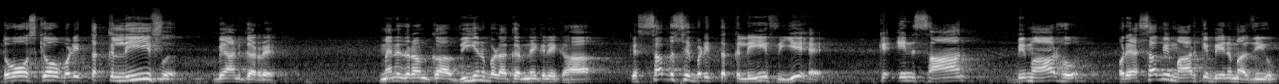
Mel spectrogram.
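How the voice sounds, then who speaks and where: A Pakistani man with a Pakistani Urdu accent delivers a sermon as a religious scholar, his voice sitting a little high. He preaches insistently, building to forceful emphatic peaks and throwing rhetorical questions out to his listeners. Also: animated, measured pace. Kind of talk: sermon lecture.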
